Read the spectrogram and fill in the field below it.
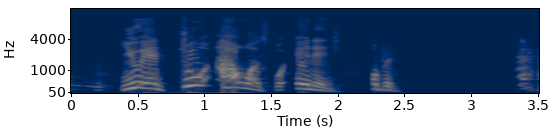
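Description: A man preaches loudly and passionately into a microphone.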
